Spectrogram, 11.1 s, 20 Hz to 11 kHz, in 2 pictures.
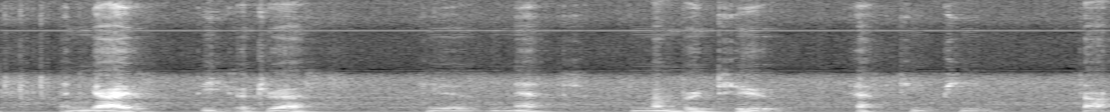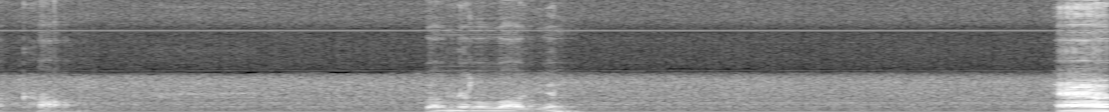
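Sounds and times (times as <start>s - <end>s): background hiss: 0.0s - 11.0s
man speaking: 0.3s - 6.1s, 7.6s - 8.6s, 10.8s - 11.0s.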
